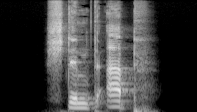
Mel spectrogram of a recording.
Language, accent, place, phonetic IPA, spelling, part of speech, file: German, Germany, Berlin, [ˌʃtɪmt ˈap], stimmt ab, verb, De-stimmt ab.ogg
- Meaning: inflection of abstimmen: 1. third-person singular present 2. second-person plural present 3. plural imperative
